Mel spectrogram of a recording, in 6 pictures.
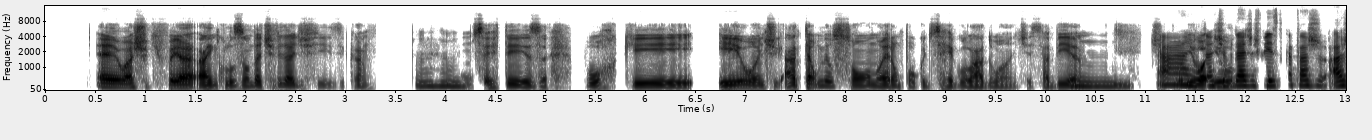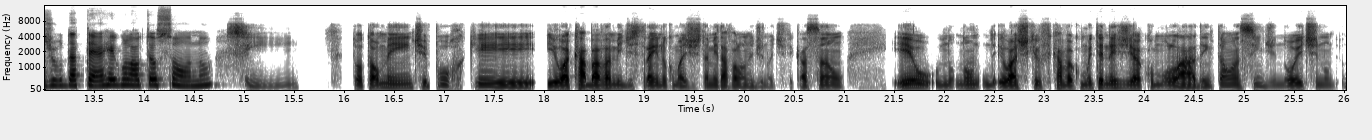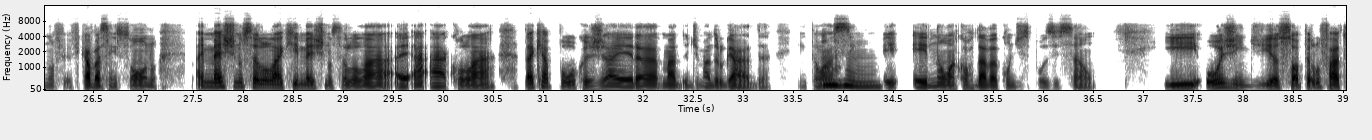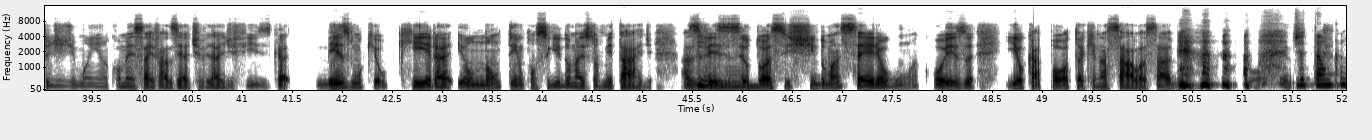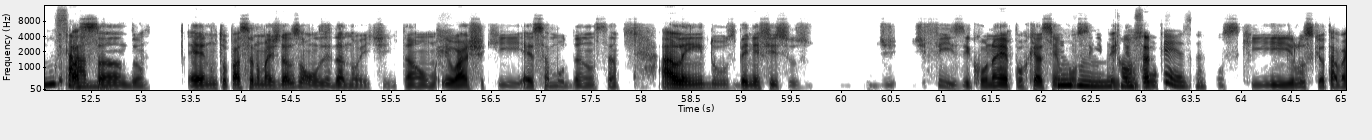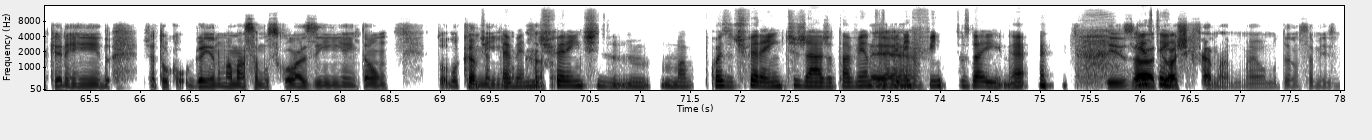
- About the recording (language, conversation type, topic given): Portuguese, podcast, Como é sua rotina matinal para começar bem o dia?
- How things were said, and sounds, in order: tapping; laugh; unintelligible speech; laugh; other noise; laugh; other background noise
